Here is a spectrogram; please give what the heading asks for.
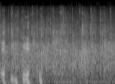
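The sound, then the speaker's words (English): A church audience claps along during a lively sermon, a brief voice opening before a steady wash of many hands clapping at moderate volume. “Clap our hands to the Lord.”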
